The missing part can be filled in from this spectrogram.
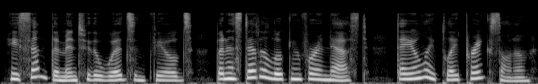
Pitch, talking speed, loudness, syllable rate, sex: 230 Hz, 235 wpm, -16 LUFS, 5.2 syllables/s, female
